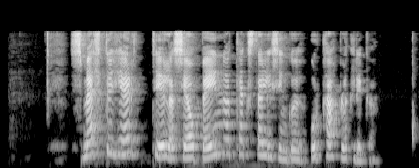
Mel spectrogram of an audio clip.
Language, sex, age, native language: Icelandic, female, 50-59, Icelandic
